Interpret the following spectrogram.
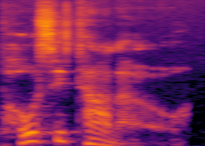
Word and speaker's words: Positano: it is I well in Italy they pronounce it Positano it's a it's a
